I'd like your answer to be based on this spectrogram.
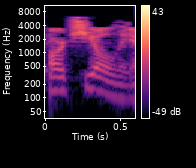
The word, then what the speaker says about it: Orcioli: And Mary was kind enough to track down Tony, how do you say it, Tony Orcioli? – Orcioli. – Orcioli. I'm sorry, I missed a syllable in there.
